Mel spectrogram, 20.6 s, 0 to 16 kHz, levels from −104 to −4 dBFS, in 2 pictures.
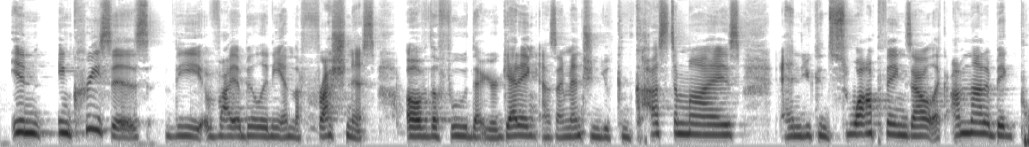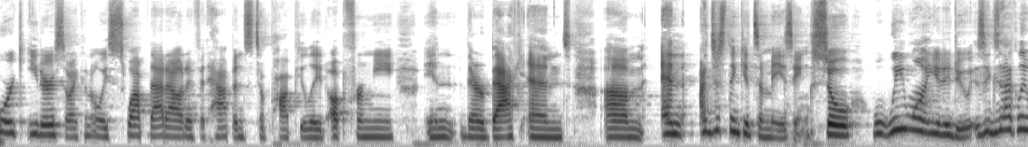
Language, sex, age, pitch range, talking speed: English, female, 20-39, 190-260 Hz, 195 wpm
